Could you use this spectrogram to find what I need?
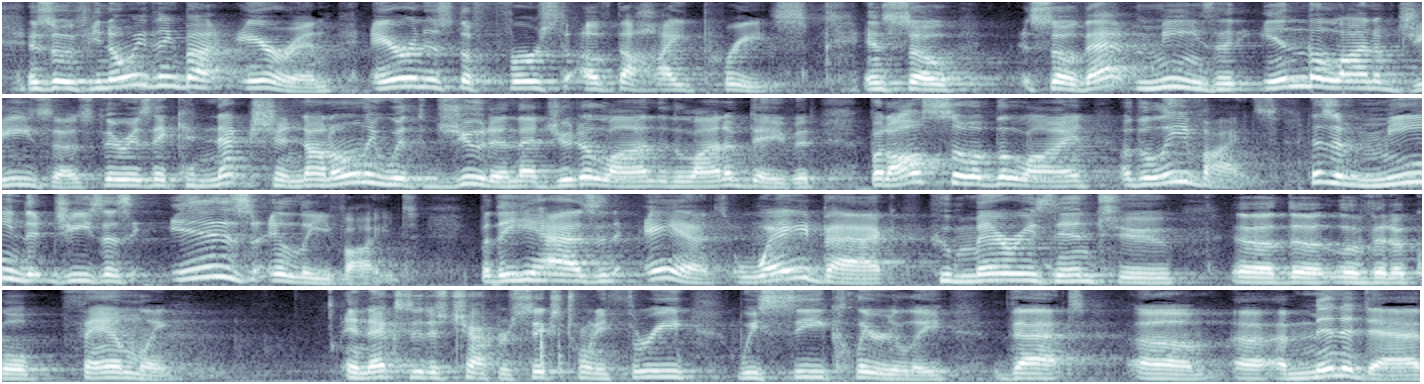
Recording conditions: large echoing room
